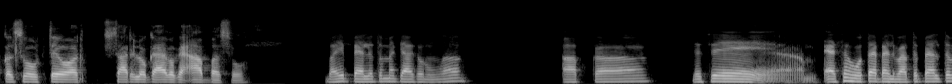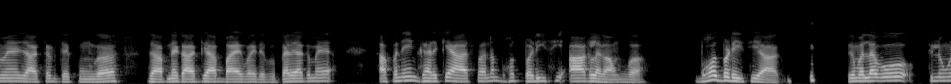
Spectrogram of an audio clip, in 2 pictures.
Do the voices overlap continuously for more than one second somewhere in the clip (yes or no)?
no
